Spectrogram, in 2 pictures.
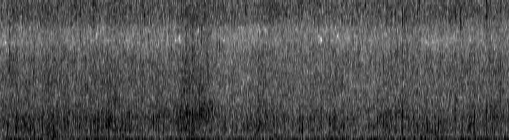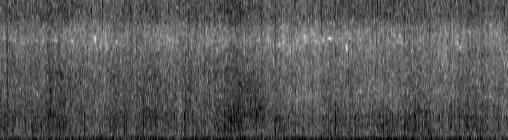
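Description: Black beans and diced onion sizzling steadily in a stainless-steel frying pan, with a few soft scrapes as a spatula stirs them.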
